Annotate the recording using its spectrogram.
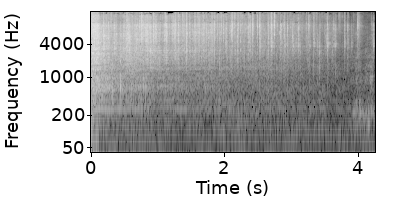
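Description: Wood pellets pouring out of a Yoder YS640 pellet smoker's hopper clean-out chute into a metal can: a loud, dense rattling rush that thins out to scattered clicks of the last pellets by the end.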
